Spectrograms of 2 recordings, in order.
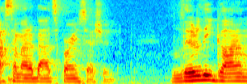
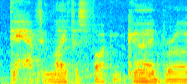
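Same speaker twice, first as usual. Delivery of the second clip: softer, hushed musing to himself; quiet inner voice; 3 semitones lower, 11 dB quieter than usual. Retold or imitated. Fighter recalls thinking over morning coffee, softer, hushed. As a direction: murmur it like a private thought of contentment. Inner voice savoring a good life.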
